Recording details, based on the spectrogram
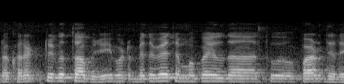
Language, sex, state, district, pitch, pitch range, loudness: Tulu, male, Karnataka, Dakshina Kannada, 140 Hz, 135-150 Hz, -18 LUFS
